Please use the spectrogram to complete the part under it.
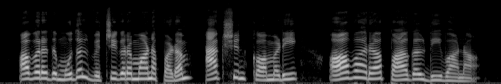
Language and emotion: Tamil, neutral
